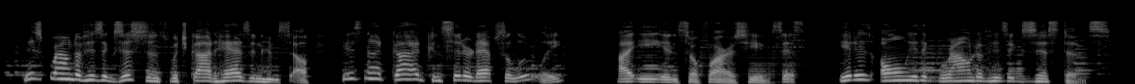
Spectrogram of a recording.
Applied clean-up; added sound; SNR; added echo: neural mask model RNNoise.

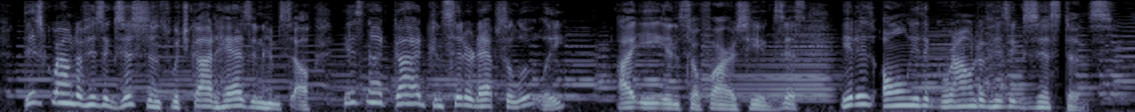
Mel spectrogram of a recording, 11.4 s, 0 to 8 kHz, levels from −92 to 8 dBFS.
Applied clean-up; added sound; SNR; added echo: none; Brass instrument; 14 dB; none.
